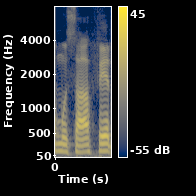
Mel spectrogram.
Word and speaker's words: مسافر: چلیں دیکھتے ہیں کہ اصل تلفظ کیا ہے، مسافر ہے یا مسافر ہے. جی جو صحیح تلفظ ہے وہ مسافر ہے.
